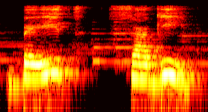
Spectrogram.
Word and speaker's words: Betfagé: Está en lenguaje arameo y se pronuncia Beit Fagí.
